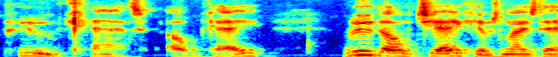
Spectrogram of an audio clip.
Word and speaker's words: Phuket: okay greetings uh Neil it's pronounced poo cat Okay Rudolph Jacobs nice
